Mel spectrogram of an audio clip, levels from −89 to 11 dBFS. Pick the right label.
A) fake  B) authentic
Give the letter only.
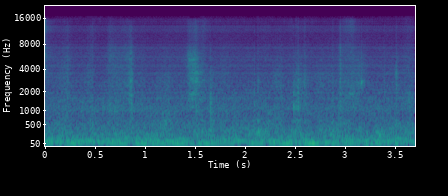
A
